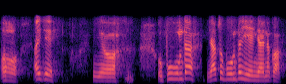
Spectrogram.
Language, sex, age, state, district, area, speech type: Manipuri, male, 30-45, Manipur, Kangpokpi, urban, conversation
